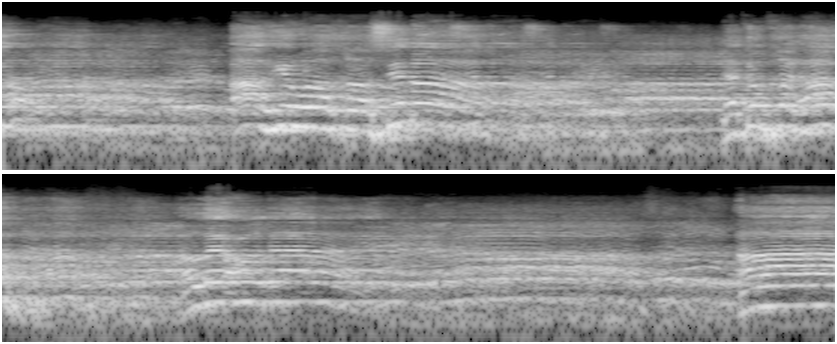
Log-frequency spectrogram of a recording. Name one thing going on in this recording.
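A man chants a sung recitation through a microphone in a large echoing hall.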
